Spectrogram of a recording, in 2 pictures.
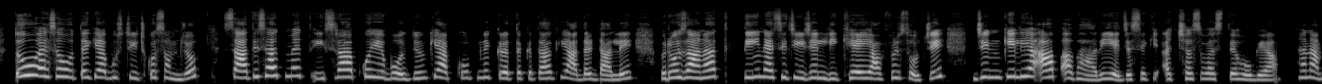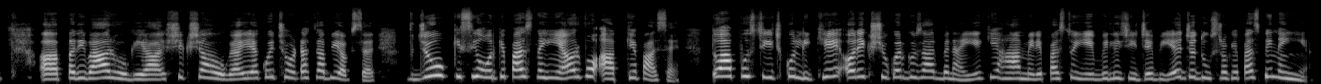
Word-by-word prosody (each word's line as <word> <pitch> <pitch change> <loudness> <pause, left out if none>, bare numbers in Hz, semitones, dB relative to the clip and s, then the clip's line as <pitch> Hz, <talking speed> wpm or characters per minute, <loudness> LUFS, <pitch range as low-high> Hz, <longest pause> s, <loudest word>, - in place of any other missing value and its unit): तो 430 +1 +4
ऐसा 370 -1 +1
होता 330 -2 -2
है 330 - -2
कि 340 - -2
आप 315 -2 0
उस 315 - -9
चीज़ 280 -5 -6
को 320 - -6
समझो। 300 +1 -4 0.3
साथ 320 -9 +5
ही 360 - -1
साथ 395 +1 +4
मैं 395 0 -2
तीसरा 305 +6 -1
आपको 345 +1 -1
ये 330 -3 0
बोलती 255 -1 -2
हूँ 285 - -6
कि 330 +3 -6
आपको 295 -1 -1
अपनी 310 +2 -8
कृतज्ञता 275 -1 -2
की 325 - -8
आदत 245 +1 -1
डालें। 225 +5 0 0.3
रोजाना 315 +2 +4 0.3
3 340 +2 +3
ऐसी 330 -1 +1
चीज़ें 300 0 0
लिखें 280 +2 +1
या 265 -2 +2
फिर 305 0 -5
सोचें 280 - +1 0.4
जिनके 335 +1 +3
लिए 365 +2 0 0.2
आप 350 +1 +4
आभारी 250 -3 -3
हैं। 230 -4 +2
जैसे 230 +4 -4
कि - - -12
अच्छा 260 +2 -2
स्वस्थ्य 255 -1 -4
हो 230 -3 -3
गया, 210 -1 -3 0.2
है 320 - -2
ना? 305 -3 +1 0.4
अ, 245 0 +7
परिवार 295 +1 +5
हो 260 -4 -1
गया, 230 0 0
शिक्षा 335 +4 -2
हो 275 -6 +1
गया 235 +1 +1
या 280 +3 +2
कोई 335 +3 -6
छोटा-सा 310 0 -2
भी 300 -1 -3
अवसर, 190 -5 -3 0.4
जो 385 - +4
किसी 360 +1 +1
और 335 -2 0
के 360 - -4
पास 355 +1 +5
नहीं 310 -1 -1
है 270 - +6
और 330 +3 +3
वो 370 - +4
आपके 260 0 +1
पास 215 -6 -3
है। - - -11 0.3
तो - - -1
आप 375 0 +9
उस 375 -1 0
चीज़ 320 -4 -1
को 375 - -2
लिखिए 335 +4 +1
और 325 +2 +3
एक 360 0 +2
शुक्रगुज़ार 325 -1 -2
बनाइए 235 +1 -4
कि 335 - -5
हाँ, 275 -2 0
मेरे 245 -2 -2
पास 270 0 -3
तो 315 - -6
ये 250 -3 0
वाली 270 +4 -6
चीज़ें 255 -2 -3
भी 230 -1 -7
हैं 295 +5 +1
जो 335 - +1
दूसरों 290 -1 -6
के 290 - -7
पास 295 +2 -3
भी 365 - -2
नहीं 270 -9 -2
है। 180 - -12
295 Hz, 220 wpm, -23 LUFS, 255-330 Hz, 0.4 s, आप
